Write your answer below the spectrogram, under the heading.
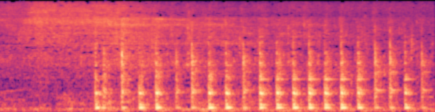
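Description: Dough frying in hot oil in a pan, a steady sizzle. About a second in, a fast, even beat of about four to five pulses a second starts up over it and is the loudest sound.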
